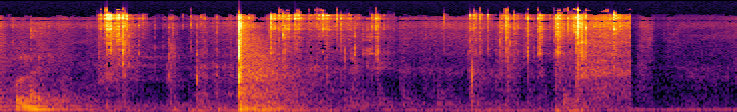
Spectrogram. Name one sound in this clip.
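Metal lock picks scrape and click inside a door lock.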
